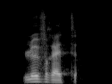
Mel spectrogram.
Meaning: 1. female greyhound 2. doggy style position
- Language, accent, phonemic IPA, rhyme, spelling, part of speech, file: French, France, /lə.vʁɛt/, -ɛt, levrette, noun, LL-Q150 (fra)-levrette.wav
